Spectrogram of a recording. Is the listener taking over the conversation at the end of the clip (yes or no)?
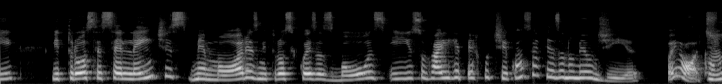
yes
